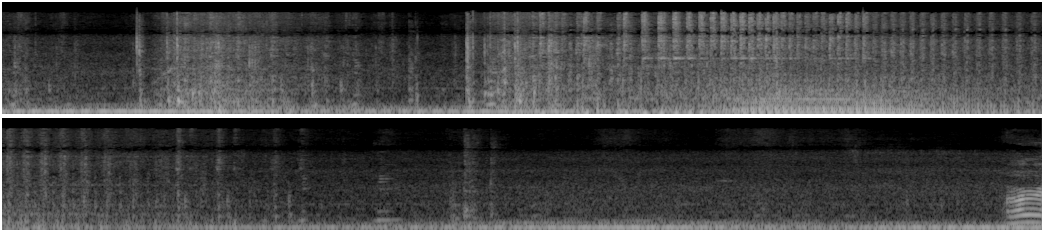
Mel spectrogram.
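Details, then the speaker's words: Lawn mower that starts then dies, running on a splash of gas poured into the carburetor intake with the filter off: catches roughly for a few seconds, then fades and stalls; suspected fuel not reaching the engine, likely an ethanol-gas carburetor issue. "right so that's the typical symptoms if it starts and dies it's not getting that gas up in there to finish the process"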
